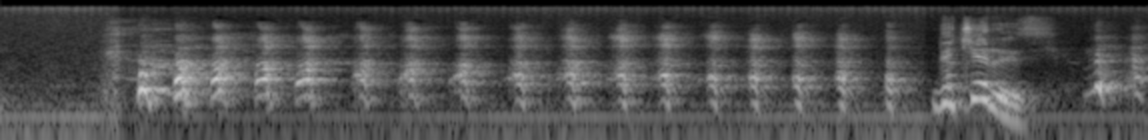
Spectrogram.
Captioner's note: sound of men laughing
